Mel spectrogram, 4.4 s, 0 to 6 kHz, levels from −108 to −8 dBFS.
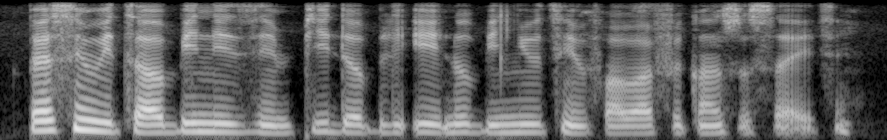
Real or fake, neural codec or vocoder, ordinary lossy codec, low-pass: real; none; none; 5.4 kHz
